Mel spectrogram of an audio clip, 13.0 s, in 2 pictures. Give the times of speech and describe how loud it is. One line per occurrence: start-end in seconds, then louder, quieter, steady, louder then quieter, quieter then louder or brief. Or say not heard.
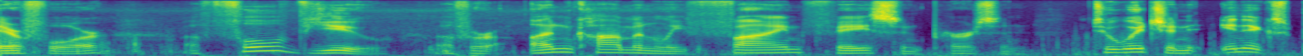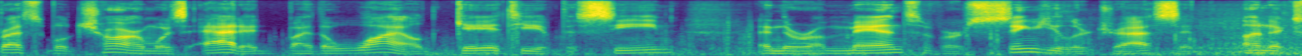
0.0-12.9 steady.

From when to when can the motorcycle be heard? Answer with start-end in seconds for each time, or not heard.
11.2-12.9.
